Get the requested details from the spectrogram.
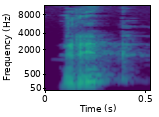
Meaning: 1. rib 2. a truss (wooden frame)
- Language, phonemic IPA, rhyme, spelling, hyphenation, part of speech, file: Dutch, /rɪp/, -ɪp, rib, rib, noun, Nl-rib.ogg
